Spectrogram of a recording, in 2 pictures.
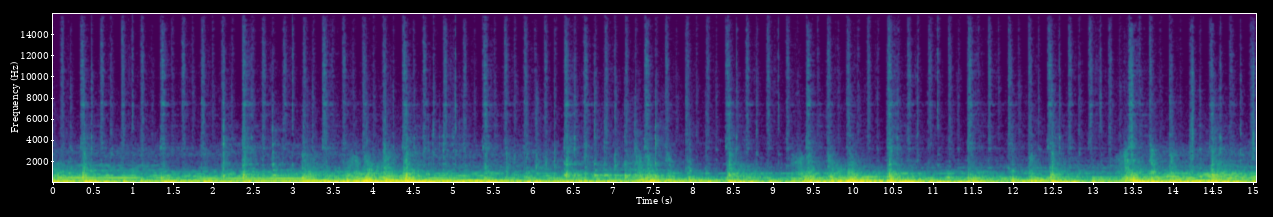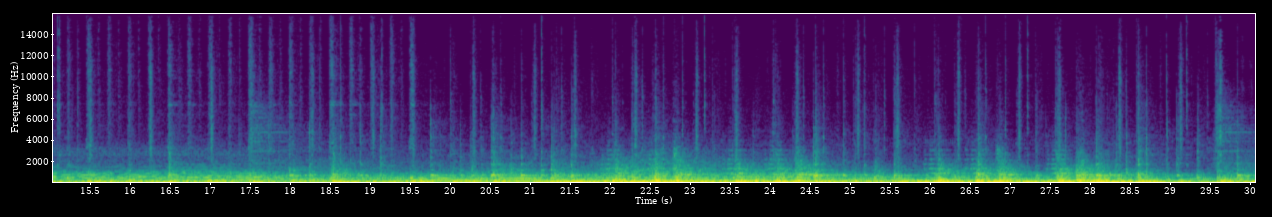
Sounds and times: Timpani: 0:00.0 - 0:30.0.

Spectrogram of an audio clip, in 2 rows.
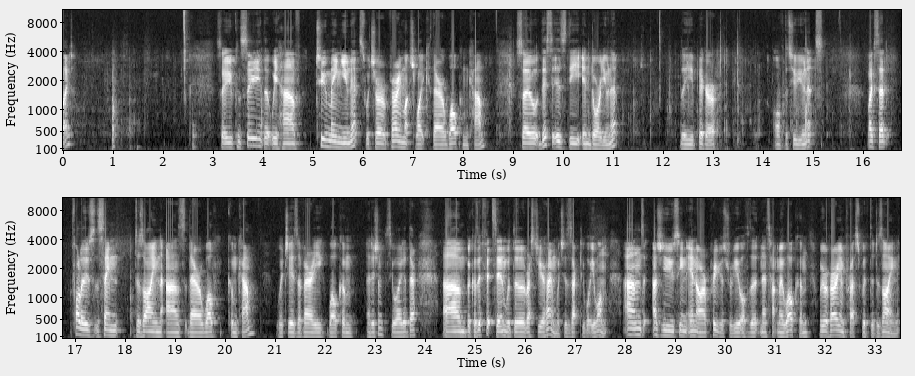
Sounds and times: Speech: 0:00.0 - 0:00.3, 0:03.1 - 0:11.2, 0:12.3 - 0:13.3, 0:14.2 - 0:15.3, 0:16.1 - 0:33.5.

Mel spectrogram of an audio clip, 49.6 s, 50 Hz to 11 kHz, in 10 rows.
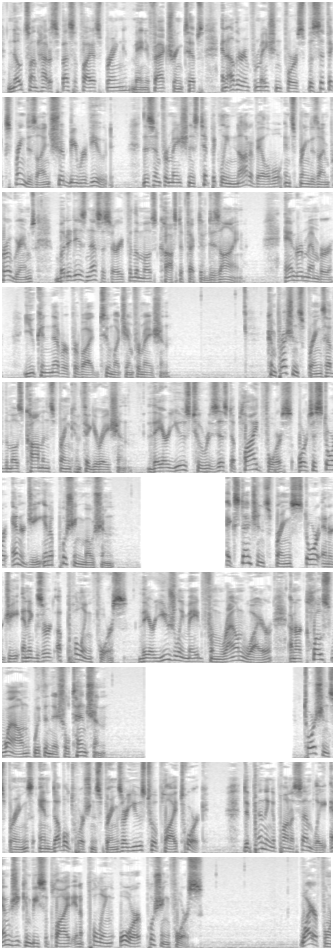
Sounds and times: Speech: 0:00.0 - 0:17.5, 0:18.9 - 0:26.6, 0:28.2 - 0:36.4, 0:39.3 - 0:47.8, 0:49.2 - 0:49.6.

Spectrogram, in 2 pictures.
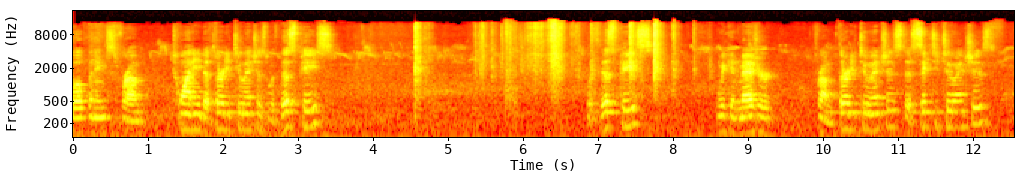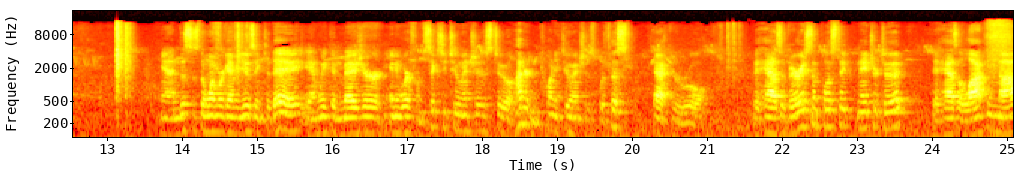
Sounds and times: Speech: 0:00.0 - 0:03.5, 0:06.9 - 0:07.8, 0:08.6 - 0:12.3, 0:13.7 - 0:21.0, 0:21.6 - 0:25.0.

